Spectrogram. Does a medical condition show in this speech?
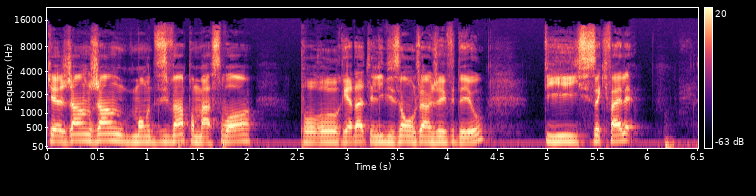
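Yes: stuttering and cluttering; lifelong, treated by Montréal speech therapist during pandemic; much improved, daily exercises continue, speaking faster after two weeks in Colombia; some words hard to get out, initial r blocks, very fast speech, words telescoped, unaware of speed; here repeated sounds.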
